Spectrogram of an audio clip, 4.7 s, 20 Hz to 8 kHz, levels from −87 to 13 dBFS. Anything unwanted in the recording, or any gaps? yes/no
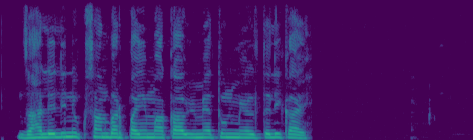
no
